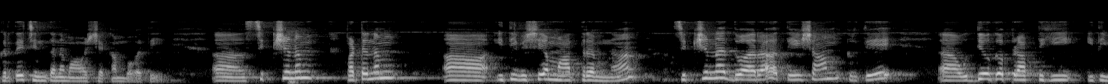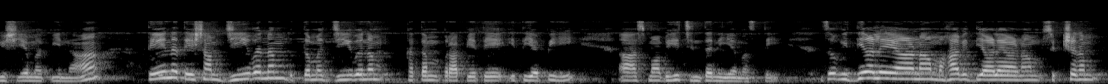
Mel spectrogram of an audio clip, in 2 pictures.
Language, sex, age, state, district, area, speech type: Sanskrit, female, 45-60, Andhra Pradesh, Chittoor, urban, spontaneous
